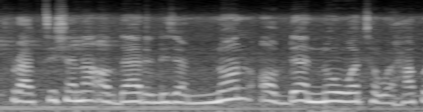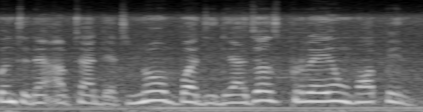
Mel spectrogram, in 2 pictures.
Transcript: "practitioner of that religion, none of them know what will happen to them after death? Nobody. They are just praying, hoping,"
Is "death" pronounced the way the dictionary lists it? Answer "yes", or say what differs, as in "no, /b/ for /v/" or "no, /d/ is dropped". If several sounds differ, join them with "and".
no, /t/ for /θ/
